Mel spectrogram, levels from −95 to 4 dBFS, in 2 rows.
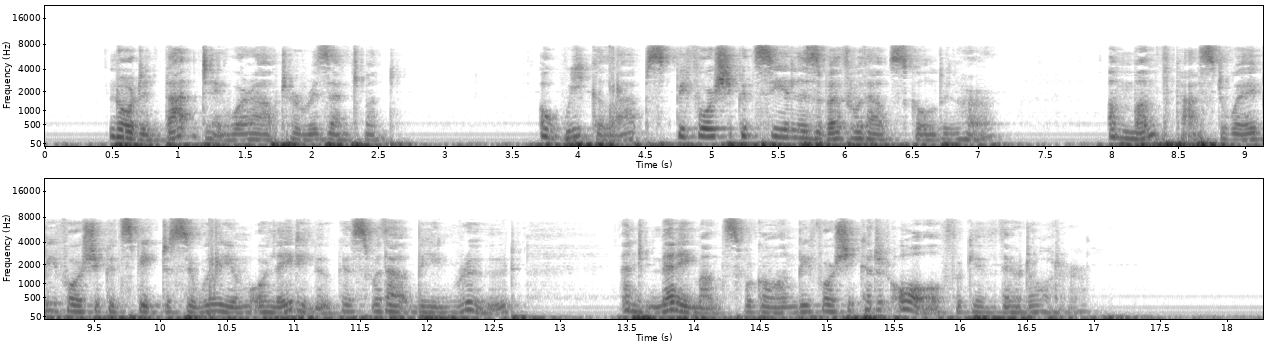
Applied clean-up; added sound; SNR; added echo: neural separator model SepFormer DNS4.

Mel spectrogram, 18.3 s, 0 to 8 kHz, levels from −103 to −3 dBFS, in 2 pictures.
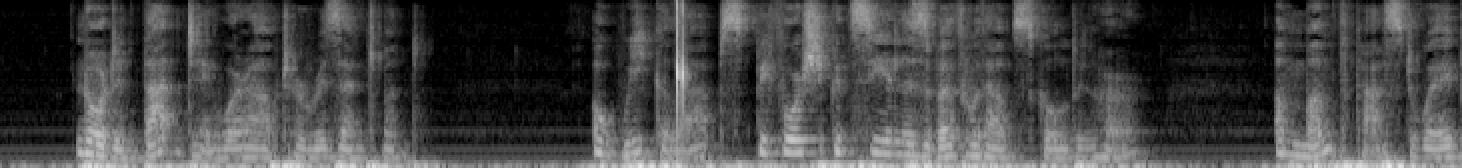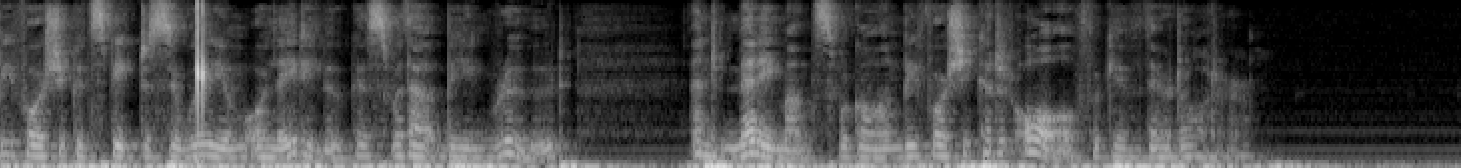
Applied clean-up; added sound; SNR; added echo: none; Finger snapping; 3 dB; reverberation time 0.3 s.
